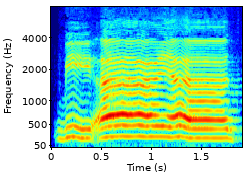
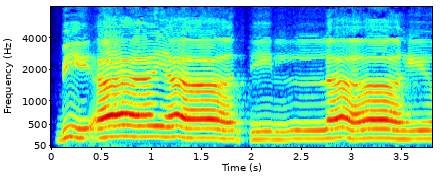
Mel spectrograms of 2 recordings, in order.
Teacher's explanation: la jalalah dibaca nipis di sini jangan baca tebal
